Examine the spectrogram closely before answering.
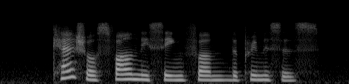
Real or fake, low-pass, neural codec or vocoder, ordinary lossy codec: fake; 7.2 kHz; codec, 16 kHz, 0.2 kbps, FocalCodec; none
